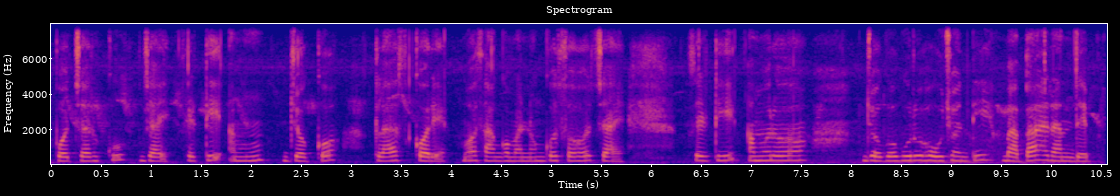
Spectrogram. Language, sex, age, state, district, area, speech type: Odia, female, 18-30, Odisha, Mayurbhanj, rural, spontaneous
